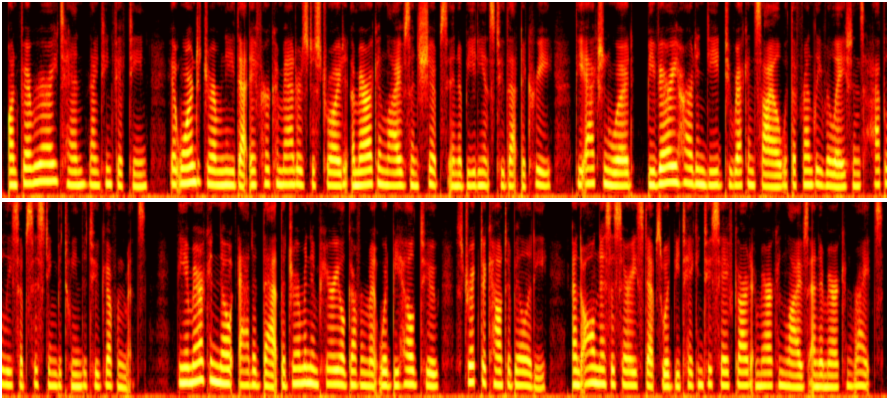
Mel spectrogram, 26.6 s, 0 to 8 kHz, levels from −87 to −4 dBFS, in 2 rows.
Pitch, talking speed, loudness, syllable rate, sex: 205 Hz, 160 wpm, -21 LUFS, 5.4 syllables/s, female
